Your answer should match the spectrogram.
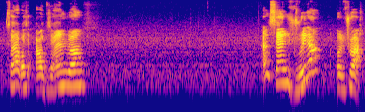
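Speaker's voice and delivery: talking with a mouth full of food. Real, not acted. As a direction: mouth full, words round a bite. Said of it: "I'm talking with my mouth full again".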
